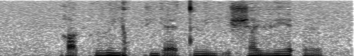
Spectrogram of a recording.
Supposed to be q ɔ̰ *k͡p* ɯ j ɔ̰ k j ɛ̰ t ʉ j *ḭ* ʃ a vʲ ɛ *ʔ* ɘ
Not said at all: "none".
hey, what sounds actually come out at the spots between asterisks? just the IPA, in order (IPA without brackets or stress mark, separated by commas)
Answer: k, ḭ, ʔ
